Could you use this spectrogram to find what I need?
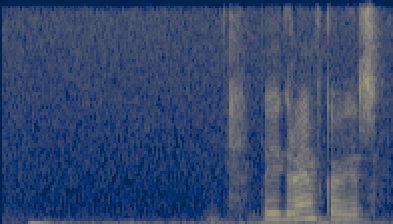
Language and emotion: Russian, neutral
